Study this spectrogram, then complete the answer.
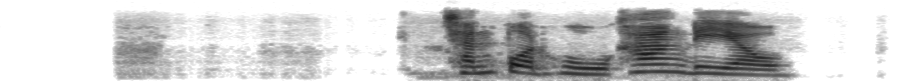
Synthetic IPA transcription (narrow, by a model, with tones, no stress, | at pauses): t͡ɕʰa˦˥npu˨˩ət̪̚huː˩˦kʰaː˥˩ŋdi˧əw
